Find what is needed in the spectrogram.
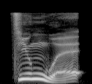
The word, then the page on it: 经纬: HSK6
